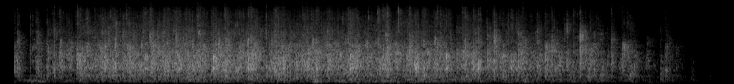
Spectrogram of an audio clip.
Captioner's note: applause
